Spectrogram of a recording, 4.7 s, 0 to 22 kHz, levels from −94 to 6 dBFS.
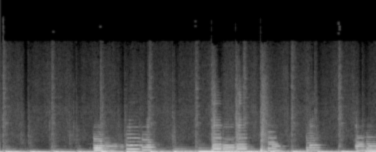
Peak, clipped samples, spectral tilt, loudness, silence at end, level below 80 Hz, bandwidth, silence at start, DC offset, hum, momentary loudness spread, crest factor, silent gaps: -2 dBFS; under 0.1%; -7.5 dB/octave; -17 LUFS; 0 s; -20 dBFS; 12.5 kHz; 0 s; under 0.1%; none; 8 LU; 14 dB; none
